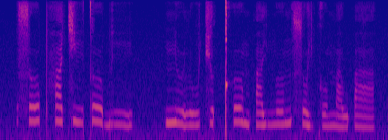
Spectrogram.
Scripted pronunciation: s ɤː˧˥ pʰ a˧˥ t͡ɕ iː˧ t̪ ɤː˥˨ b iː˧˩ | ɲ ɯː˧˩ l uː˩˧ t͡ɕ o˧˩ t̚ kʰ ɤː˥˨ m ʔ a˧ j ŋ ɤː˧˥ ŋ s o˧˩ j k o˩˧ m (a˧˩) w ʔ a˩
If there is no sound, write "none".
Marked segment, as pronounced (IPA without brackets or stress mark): a˩˧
